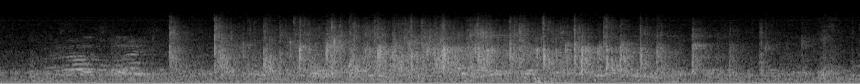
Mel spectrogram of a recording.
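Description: A voice calls out briefly, then an audience applauds for several seconds, dying away near the end.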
